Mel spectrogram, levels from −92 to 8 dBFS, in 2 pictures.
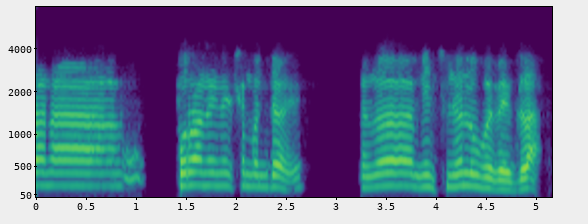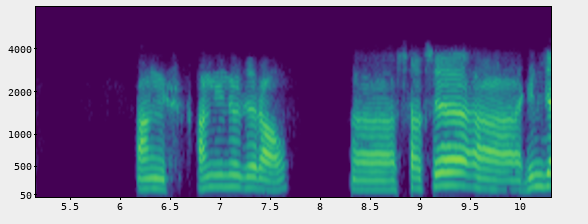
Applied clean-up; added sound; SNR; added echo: neural mask model Resemble Enhance denoiser.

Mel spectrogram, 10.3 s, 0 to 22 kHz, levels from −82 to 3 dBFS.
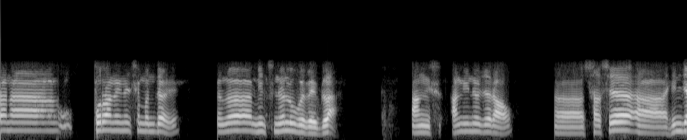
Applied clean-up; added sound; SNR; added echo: none; none; none; none.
